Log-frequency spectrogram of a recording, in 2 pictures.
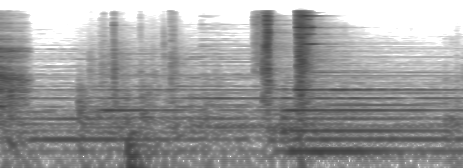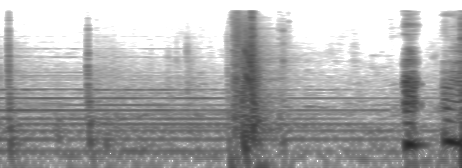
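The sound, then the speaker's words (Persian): Several muffled gunshots from a silenced weapon: short, dull thunks with a faint metallic click, spaced irregularly over a steady low mechanical hum, with no voices. “پس میشه گفتش که این یه خفه کننده است، نه؟”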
